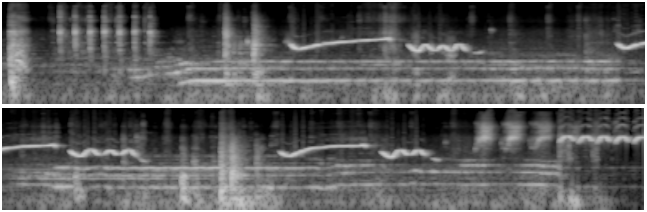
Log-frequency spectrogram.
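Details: Hybrid Asian pied starling singing vigorously at night: three clear whistles sliding upward, each followed by a quick wavering trill, over steady low droning tones, with sharp clicks at the start.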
